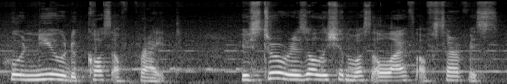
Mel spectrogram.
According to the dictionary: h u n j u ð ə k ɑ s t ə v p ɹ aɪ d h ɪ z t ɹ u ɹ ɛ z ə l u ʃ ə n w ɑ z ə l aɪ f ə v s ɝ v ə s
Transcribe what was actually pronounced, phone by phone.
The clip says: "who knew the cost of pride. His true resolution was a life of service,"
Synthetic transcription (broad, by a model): h u n j u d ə k ɑ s ə f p ɹ aɪ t h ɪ s t ɹ u ɹ ɛ z ə l u ʃ ə n w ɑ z ə l aɪ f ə f s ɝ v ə s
